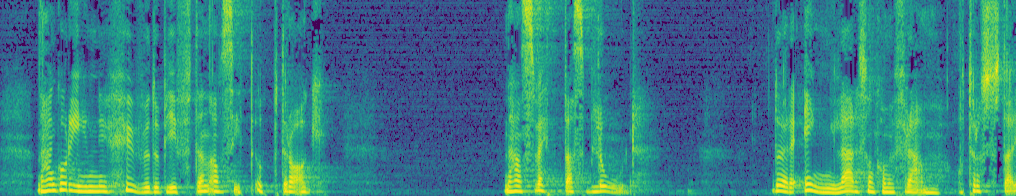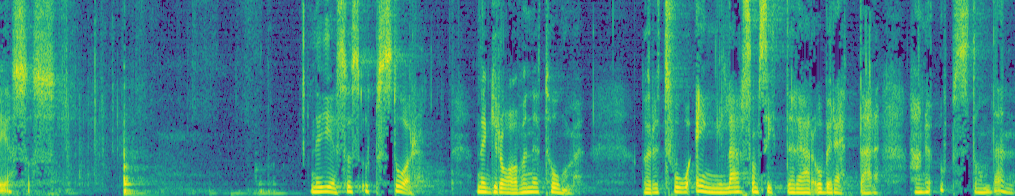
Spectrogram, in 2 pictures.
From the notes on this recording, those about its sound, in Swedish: Inspelad under gudstjänst i Löfstadkyrkan i Tranås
